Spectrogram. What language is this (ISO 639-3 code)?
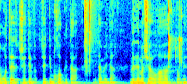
heb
